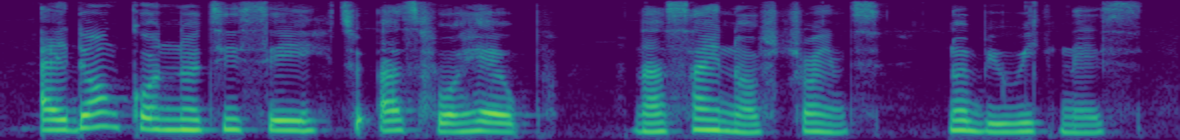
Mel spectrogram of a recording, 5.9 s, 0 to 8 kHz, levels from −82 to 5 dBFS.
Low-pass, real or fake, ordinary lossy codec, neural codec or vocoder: none; real; none; none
